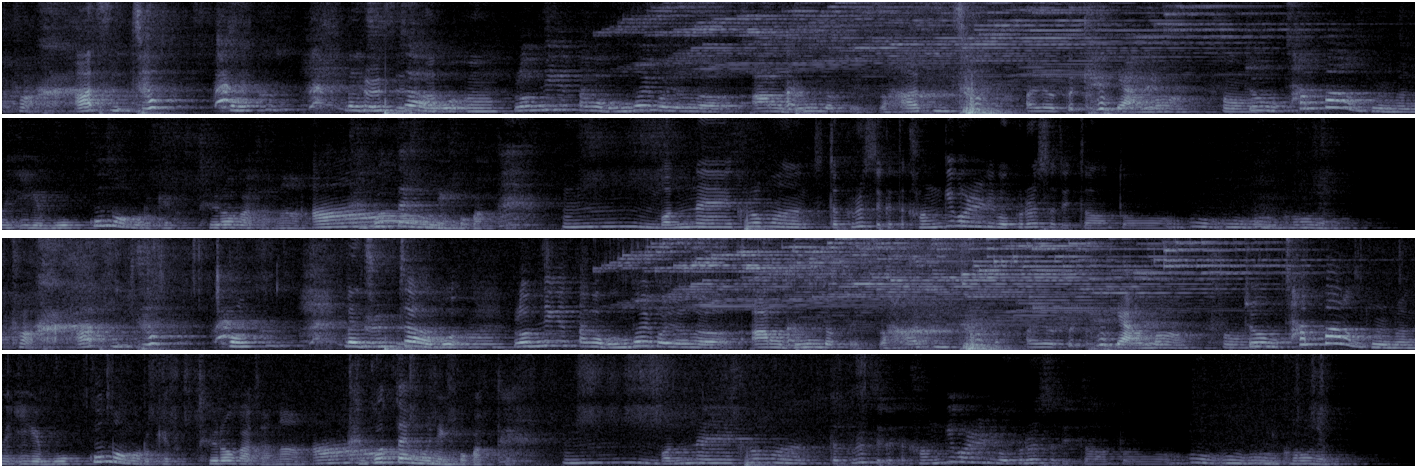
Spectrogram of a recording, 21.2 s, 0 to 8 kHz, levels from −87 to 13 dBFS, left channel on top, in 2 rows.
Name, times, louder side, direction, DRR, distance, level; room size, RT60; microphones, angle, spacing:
voice 1, 0.0-0.7 1.7-1.9 2.2-3.5 3.8-7.1 8.4-12.9 13.2-14.5 19.5-20.6, right 3 dB, 85° right, 6 dB, 0.8 m, -34 dB
voice 2, 0.6-3.7 5.9-6.1 6.7-8.7 9.2-9.5 12.9-13.9 14.3-19.5 20.0-20.2, left 3 dB, 80° left, 7 dB, 0.7 m, -37 dB
Wind chime, 4.4-9.8, right 7 dB, 30° right, 0.4 m, -38 dB
10.5 x 3.6 x 4.6 m, 0.89 s
head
